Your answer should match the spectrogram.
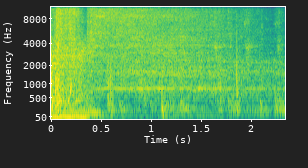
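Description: Background music: a loud low bass note at the start dies away within half a second, then quieter music continues with a steady held note.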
